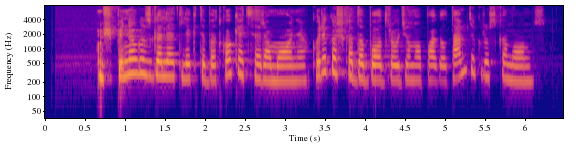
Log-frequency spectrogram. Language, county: Lithuanian, Kaunas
